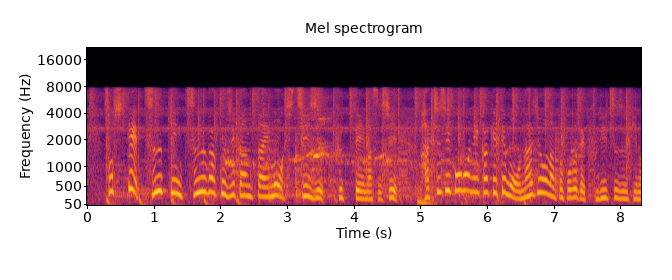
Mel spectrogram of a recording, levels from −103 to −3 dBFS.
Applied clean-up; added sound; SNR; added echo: none; Cricket; 15 dB; none.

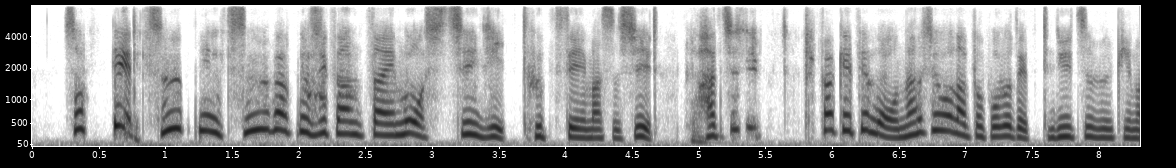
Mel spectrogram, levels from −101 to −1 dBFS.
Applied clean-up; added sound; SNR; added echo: neural diffusion model UNIVERSE++.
